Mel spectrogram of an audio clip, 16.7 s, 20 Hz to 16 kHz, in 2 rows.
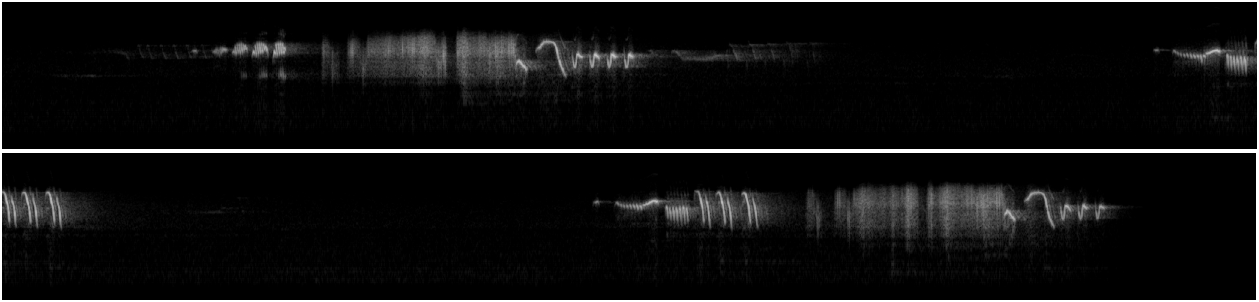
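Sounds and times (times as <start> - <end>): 
black redstart singing: 0.4 - 5.5, 7.7 - 10.1, 12.3 - 15.8.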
